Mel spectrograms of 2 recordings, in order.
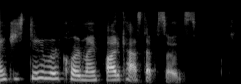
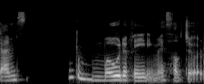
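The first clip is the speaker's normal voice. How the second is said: usual speaking voice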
